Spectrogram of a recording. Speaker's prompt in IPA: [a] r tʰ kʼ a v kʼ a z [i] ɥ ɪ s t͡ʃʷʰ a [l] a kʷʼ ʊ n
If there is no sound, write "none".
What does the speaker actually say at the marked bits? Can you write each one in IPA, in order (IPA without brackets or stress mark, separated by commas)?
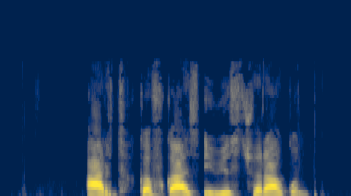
a, i, ɾ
